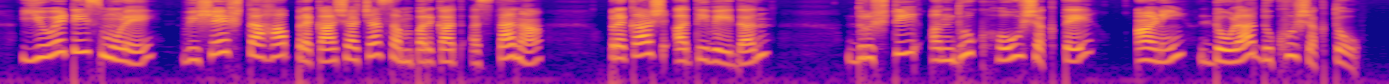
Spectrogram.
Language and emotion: Marathi, neutral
